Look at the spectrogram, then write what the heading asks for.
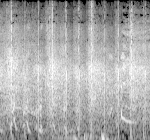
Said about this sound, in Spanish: Vamos a darle un aplauso. Flamenco, ¿no? Sí, claro. Un aplauso flamenco. A ver cómo, vale. Bueno, a ver cómo es esto. ¡Ole!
